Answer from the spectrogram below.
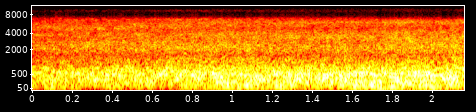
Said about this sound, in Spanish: No sé si tú estés escuchando las olas del mar, incluso ni siquiera sé si el aire está permitiendo que este audio se escuche bien, pero ojalá, más allá de mi voz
